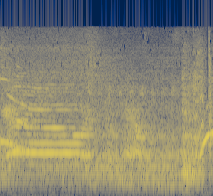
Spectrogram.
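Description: High-pitched squeals from riders strapped into a launch-tower thrill ride, waiting to be shot up. One long drawn-out squeal fills the first second, followed by shorter squeals.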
